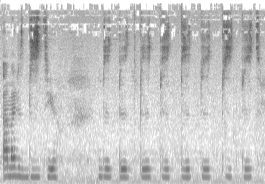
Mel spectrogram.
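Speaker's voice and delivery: low buzzing zap noises fading to a whisper; bug zapper zap. Pretend. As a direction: buzz like an electric zapper, dying away. Zapping the enemy Steven.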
